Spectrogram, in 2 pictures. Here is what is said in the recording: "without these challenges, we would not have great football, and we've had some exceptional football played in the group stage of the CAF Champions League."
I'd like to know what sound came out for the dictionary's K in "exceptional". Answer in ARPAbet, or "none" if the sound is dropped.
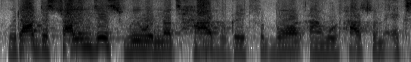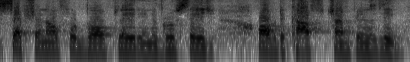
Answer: K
